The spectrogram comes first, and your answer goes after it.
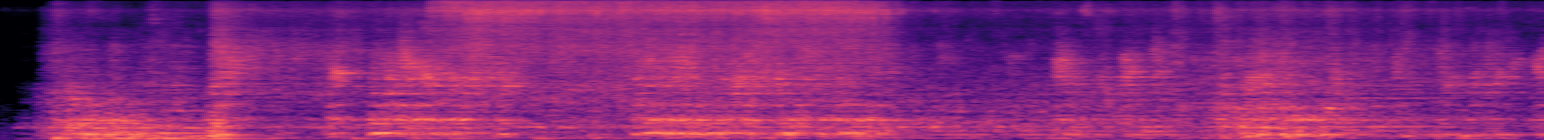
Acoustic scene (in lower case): restroom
